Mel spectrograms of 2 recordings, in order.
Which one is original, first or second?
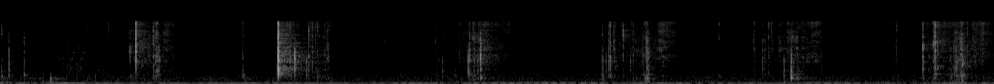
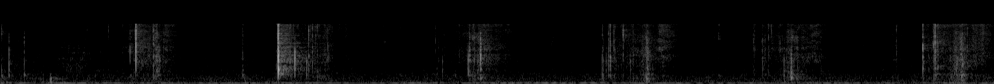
first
